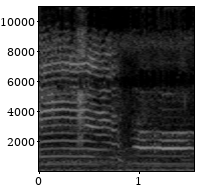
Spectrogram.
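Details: A fish-greedy pet cat meows insistently as fish is held out to it. One sustained meow slides into a second, slightly higher one, with low room rumble beneath.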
